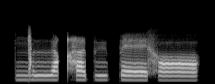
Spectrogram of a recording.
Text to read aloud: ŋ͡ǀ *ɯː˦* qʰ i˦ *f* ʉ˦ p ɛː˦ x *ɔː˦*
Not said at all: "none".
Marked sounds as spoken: ɯː˦, p, ɔː˦

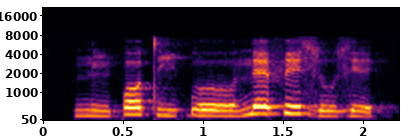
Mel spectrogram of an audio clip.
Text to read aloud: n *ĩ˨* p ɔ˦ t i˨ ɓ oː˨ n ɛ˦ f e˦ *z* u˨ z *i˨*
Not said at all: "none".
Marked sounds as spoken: ĩ˨, z, ɪ˨

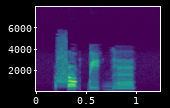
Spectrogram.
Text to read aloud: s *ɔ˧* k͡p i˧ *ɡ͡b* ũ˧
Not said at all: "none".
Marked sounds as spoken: ɔ˧, ɡ͡b

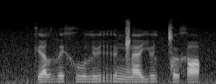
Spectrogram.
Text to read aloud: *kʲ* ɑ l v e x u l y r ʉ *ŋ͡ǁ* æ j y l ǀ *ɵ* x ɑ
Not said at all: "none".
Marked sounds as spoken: kʲ, ŋ͡ǁ, ɵ

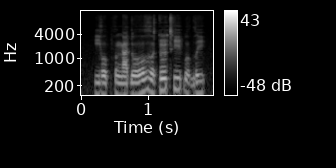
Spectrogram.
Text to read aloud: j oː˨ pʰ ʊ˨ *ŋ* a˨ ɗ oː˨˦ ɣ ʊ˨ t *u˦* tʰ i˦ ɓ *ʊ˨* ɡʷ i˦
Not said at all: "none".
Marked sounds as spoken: ŋ, ũ˦, ʊ˨

